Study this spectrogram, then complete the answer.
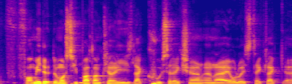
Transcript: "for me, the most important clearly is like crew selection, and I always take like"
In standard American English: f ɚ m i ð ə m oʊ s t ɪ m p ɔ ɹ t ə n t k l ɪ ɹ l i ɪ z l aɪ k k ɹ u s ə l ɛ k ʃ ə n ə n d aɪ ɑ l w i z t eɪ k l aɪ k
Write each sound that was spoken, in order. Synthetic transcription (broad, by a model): f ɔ m i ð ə m oʊ s t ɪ p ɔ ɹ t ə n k l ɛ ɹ i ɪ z l aɪ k k u s ə l ɛ k ʃ ə n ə n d aɪ ɑ l w i z t eɪ k l aɪ k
